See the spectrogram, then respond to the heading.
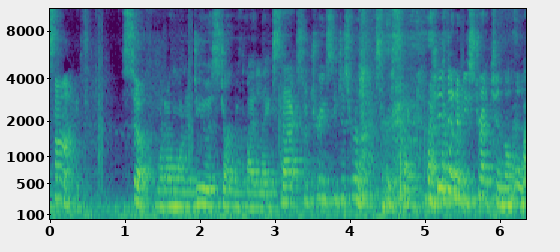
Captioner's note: both laughing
